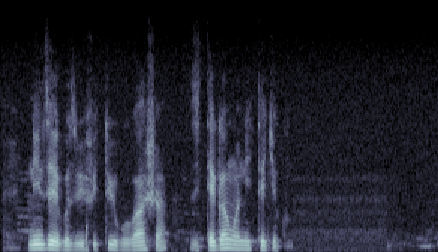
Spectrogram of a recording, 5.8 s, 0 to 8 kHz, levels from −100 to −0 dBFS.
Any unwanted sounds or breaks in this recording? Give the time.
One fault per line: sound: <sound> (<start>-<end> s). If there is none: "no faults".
no faults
